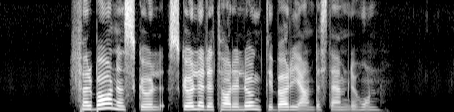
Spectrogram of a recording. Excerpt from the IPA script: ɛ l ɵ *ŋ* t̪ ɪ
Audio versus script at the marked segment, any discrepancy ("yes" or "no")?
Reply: no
